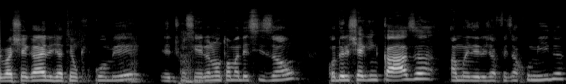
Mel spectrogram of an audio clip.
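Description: A man talks at a very fast pace in a high voice with fairly even intonation. His loudness swings widely. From Brazil. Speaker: podcast host; podcast guest. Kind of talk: casual chat. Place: studio. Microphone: studio mic.

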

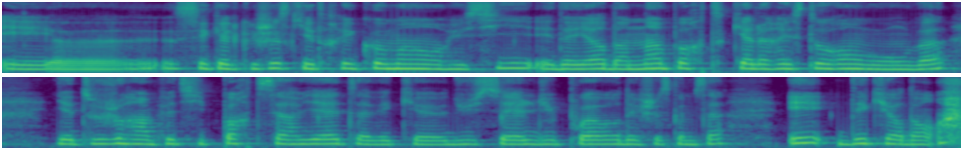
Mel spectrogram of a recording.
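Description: A woman speaks at a fairly quick pace in a dark, mellow tone. Her intonation is monotone and flat, and the background is quiet. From France. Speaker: travel vlogger. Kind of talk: casual monologue to camera. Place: home room. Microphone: studio mic.

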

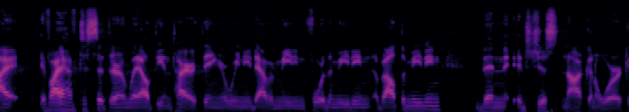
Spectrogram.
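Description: Against a quiet background, a man's fairly low voice has a bright, sharp tone and fairly even intonation. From Houston area, Texas; Texas. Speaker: tech startup CEO; panelist. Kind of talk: panel discussion. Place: stage. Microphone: lapel.

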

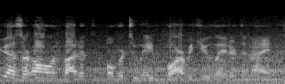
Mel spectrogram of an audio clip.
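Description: With loud background noise in the mix, a man speaks at a moderate pace. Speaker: tour guide. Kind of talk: tour guide commentary. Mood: joking, playful. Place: boat.

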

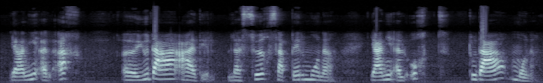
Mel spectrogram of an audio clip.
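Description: A woman with an Egyptian accent at a medium pitch and a fairly slow pace, with ordinary pitch variation and long, frequent pauses. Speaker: French teacher. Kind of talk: lecture.

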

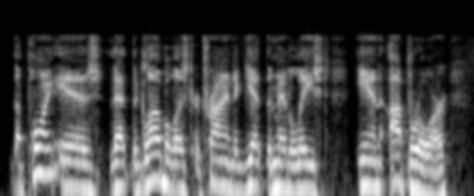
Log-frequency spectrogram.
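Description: A man with an American accent, lively intonation, and a moderate pace over noticeable background noise. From Texas. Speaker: radio host. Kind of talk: political rant. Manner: loud, ranting.

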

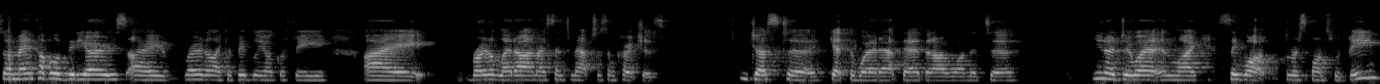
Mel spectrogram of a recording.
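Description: A woman speaks at a moderate pace in an Australian accent, with fairly even intonation. Audible room echo sits over a quiet background. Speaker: basketball player. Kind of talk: interview. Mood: relaxed, friendly. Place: home room. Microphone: video call.

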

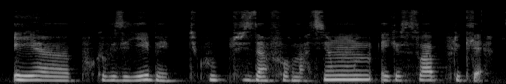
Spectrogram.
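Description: In a quiet background, a woman with a dark, mellow, somewhat breathy tone speaks at a fairly slow pace with fairly even intonation. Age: 20s. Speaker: photographer and videographer. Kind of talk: self-introduction to camera. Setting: face cam video. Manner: hesitant with many fillers. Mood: friendly, slightly nervous. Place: home room. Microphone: phone near.

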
